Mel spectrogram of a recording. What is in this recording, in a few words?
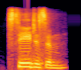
"sadism", Indian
